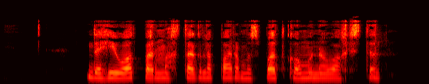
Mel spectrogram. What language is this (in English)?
Pashto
